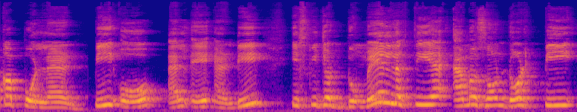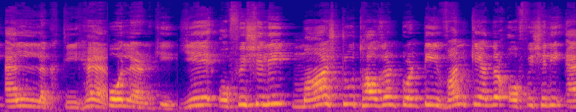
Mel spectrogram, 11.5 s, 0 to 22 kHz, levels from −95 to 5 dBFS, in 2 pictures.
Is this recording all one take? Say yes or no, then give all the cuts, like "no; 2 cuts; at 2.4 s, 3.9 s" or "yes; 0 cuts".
yes; 0 cuts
